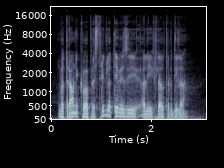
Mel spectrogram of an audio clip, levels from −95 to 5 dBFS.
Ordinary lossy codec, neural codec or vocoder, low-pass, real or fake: MP3, 96 kbps; vocoder, 48 kHz, 128 mel bands, Vocos; 19.8 kHz; fake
